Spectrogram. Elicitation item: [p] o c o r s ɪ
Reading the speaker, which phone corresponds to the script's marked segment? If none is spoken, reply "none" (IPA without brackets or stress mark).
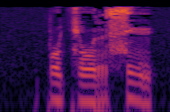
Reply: p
